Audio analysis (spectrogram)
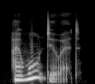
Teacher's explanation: Won't ends in T. Do starts with D. T and D are similar. They merge.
